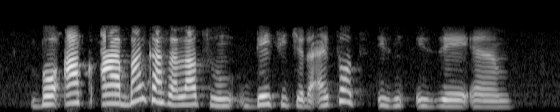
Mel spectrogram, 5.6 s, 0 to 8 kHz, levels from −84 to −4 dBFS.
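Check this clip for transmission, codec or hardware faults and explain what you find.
No transmission, codec or hardware faults are audible: the speech carries the normal narrow telephone band of G.711 A-law coding, roughly 200 Hz to 3.4 kHz and consistent with a 64 kbps line, after ordinary call microphone processing that has trimmed the lowest bass.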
